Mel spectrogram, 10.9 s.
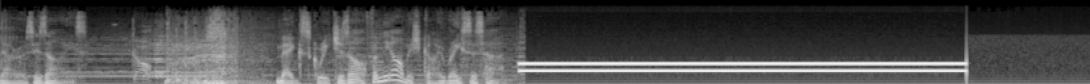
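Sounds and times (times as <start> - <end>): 
speech: 0.0 - 5.3
emergency broadcast alert activation tone: 5.2 - 9.7
faint hum: 5.2 - 10.8.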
